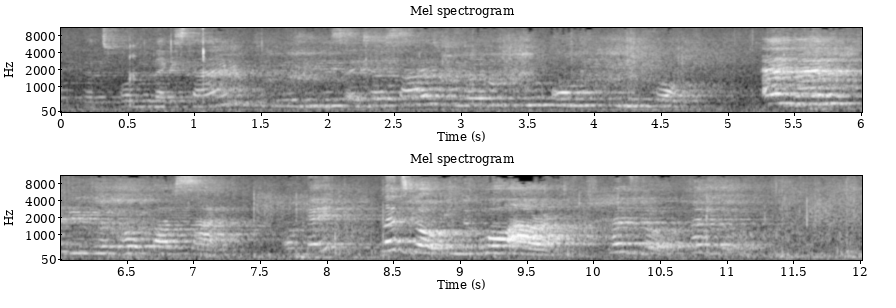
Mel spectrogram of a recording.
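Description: A young woman speaks loudly to a group in a large echoing gym.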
